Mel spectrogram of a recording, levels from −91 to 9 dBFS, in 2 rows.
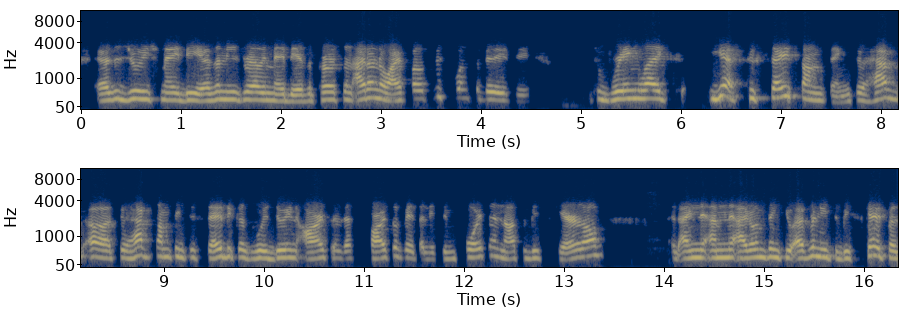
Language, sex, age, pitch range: English, female, 30-49, 205-250 Hz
